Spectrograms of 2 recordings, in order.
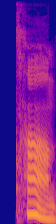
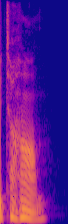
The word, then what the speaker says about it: Thom: I think he just says Tom, but it's spelled like Thom. – It wouldn't be Taham.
